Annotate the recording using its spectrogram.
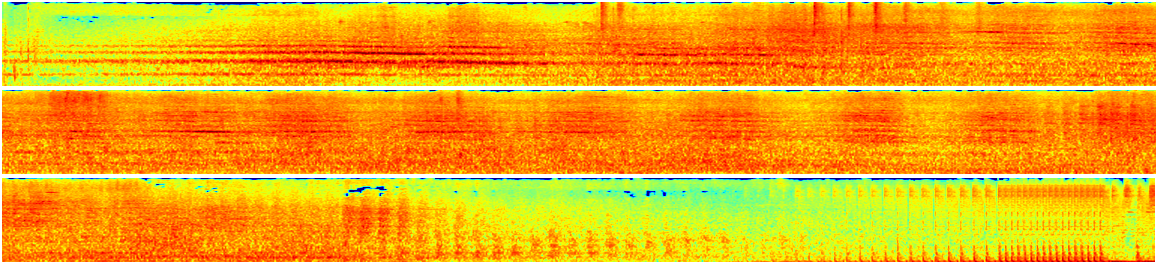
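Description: Freight train passing: a held high tone with overtones sliding slightly lower in pitch over the first few seconds, then the wheels clicking regularly over the rail joints, dipping and then building again into a low rumble near the end.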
